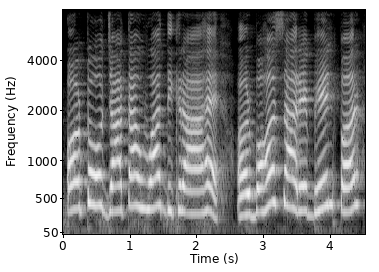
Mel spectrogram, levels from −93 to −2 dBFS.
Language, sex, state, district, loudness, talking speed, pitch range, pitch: Hindi, female, Uttar Pradesh, Jyotiba Phule Nagar, -10 LUFS, 130 wpm, 320-400 Hz, 340 Hz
